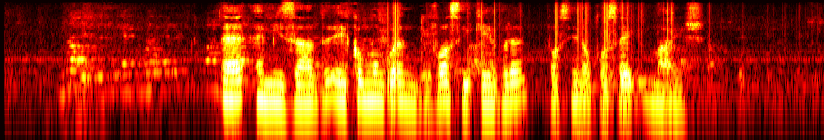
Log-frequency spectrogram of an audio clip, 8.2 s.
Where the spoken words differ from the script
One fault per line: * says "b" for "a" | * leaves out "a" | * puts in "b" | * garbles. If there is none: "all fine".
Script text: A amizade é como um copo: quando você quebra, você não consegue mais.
* leaves out "copo"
